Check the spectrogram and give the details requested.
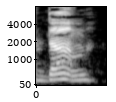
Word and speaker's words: dumb: second s is silent for dumb the b is silent for knob the k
